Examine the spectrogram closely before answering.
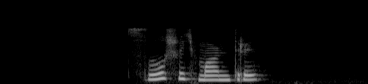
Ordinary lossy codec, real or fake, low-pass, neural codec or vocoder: none; fake; 5.4 kHz; codec, 16 kHz, 1 kbps, X-Codec, WavLM features, trained on Multilingual LibriSpeech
